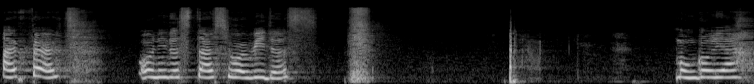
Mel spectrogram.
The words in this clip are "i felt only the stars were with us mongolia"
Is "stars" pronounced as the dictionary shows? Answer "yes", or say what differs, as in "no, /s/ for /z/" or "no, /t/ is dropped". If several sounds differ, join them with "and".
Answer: no, /s/ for /z/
